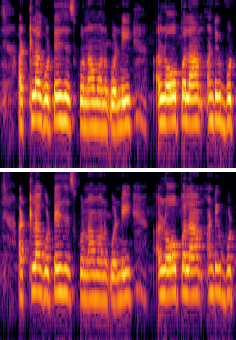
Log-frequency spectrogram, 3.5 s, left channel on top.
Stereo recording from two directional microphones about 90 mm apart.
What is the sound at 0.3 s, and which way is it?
Speech, 25° left (ahead or behind).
